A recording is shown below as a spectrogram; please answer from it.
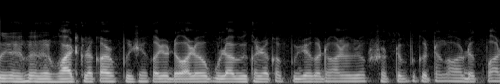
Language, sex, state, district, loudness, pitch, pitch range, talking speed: Hindi, male, Haryana, Rohtak, -21 LUFS, 135 Hz, 130-140 Hz, 275 wpm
